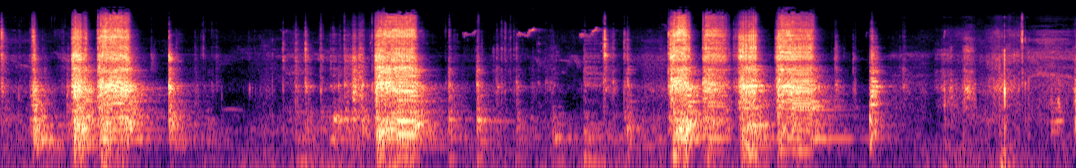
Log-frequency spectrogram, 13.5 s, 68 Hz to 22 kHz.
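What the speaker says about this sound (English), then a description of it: "let's hammer it home" Metal hammer blows seat an Oliver 77 tractor radiator, sharp strikes in irregular bursts with quieter mechanical rattles and pauses in between.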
